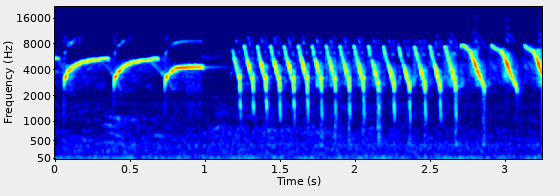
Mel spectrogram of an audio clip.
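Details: Red factor canary song: three rising, curving whistles, a brief pause, then a rapid rattling trill that breaks into a few sharp downward-slurred notes.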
